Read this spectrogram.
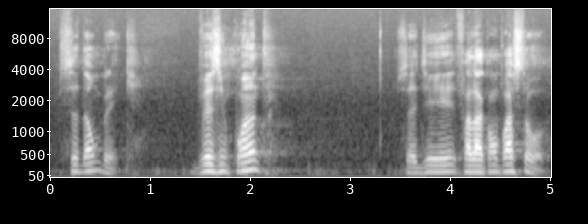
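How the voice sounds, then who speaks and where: A Brazilian man preaching a sermon as pastor, joking with the congregation and breaking into loud outbursts. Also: mid-range voice, moderate pace, long reverb tail.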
